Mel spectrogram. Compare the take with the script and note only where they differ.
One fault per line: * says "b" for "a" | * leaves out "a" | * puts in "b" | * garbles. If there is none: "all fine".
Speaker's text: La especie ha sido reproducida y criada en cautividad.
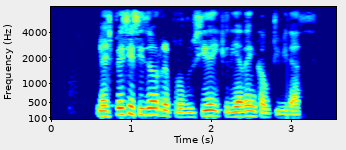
all fine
